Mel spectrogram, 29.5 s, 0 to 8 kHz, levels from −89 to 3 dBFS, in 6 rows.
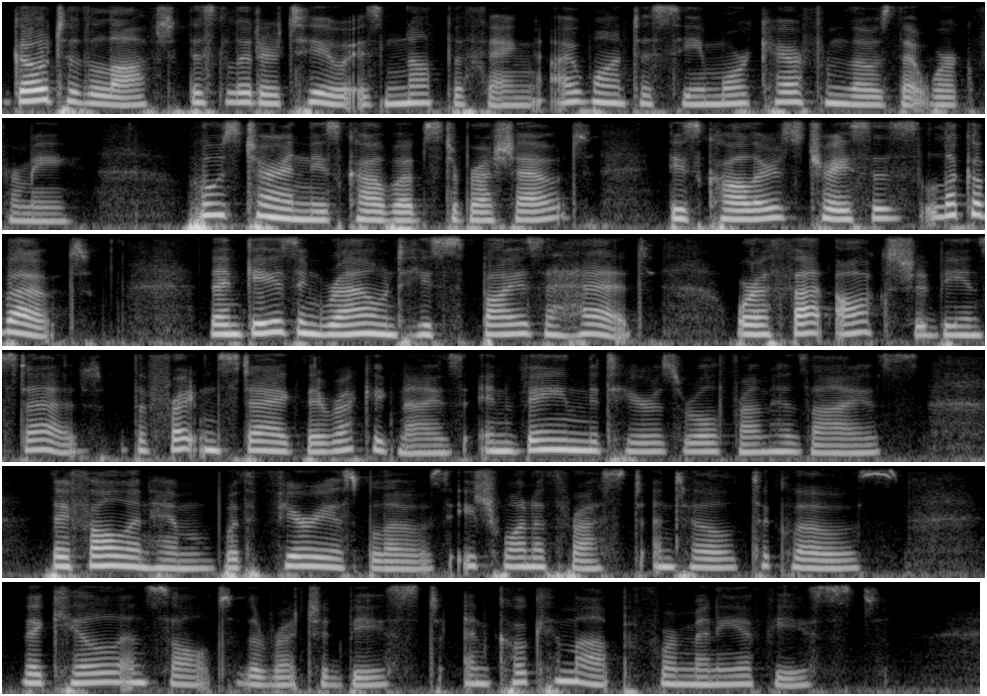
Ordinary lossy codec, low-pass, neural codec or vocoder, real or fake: Opus, 24 kbps; 7.2 kHz; none; real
